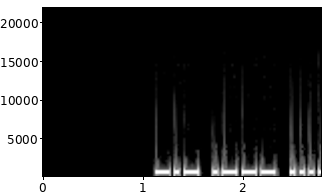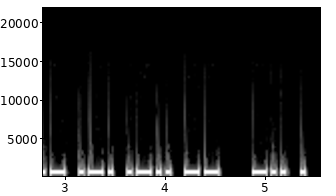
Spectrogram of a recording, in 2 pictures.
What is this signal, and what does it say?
Morse code, heard as a keyed tone, about 25 wpm, 700 Hz. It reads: KJ4RLM DE
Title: USA Callsign DE Callsign - 6 Characters - 25wpm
